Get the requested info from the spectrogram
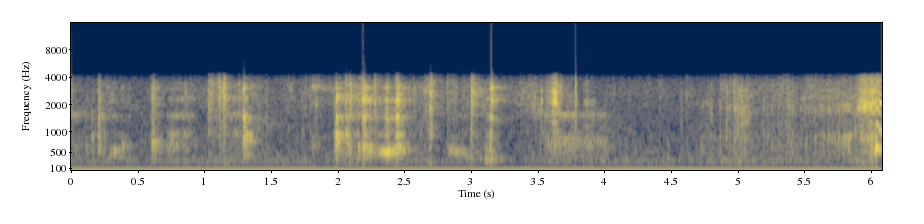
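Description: Wrapping paper crinkling and crackling as a small child handles and unwraps a present: a run of crisp, irregular crackles and snaps, busiest in the middle.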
